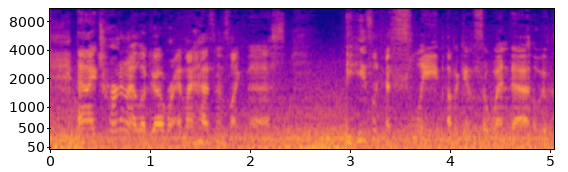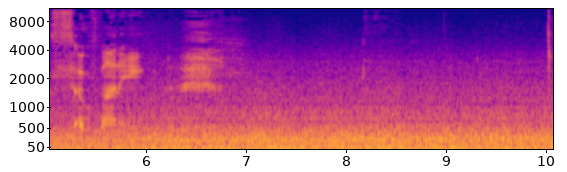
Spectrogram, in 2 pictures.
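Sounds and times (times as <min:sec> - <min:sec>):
car engine rumble: 0:00.0 - 0:10.0
road noise: 0:00.0 - 0:10.0.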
